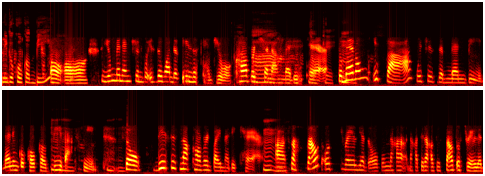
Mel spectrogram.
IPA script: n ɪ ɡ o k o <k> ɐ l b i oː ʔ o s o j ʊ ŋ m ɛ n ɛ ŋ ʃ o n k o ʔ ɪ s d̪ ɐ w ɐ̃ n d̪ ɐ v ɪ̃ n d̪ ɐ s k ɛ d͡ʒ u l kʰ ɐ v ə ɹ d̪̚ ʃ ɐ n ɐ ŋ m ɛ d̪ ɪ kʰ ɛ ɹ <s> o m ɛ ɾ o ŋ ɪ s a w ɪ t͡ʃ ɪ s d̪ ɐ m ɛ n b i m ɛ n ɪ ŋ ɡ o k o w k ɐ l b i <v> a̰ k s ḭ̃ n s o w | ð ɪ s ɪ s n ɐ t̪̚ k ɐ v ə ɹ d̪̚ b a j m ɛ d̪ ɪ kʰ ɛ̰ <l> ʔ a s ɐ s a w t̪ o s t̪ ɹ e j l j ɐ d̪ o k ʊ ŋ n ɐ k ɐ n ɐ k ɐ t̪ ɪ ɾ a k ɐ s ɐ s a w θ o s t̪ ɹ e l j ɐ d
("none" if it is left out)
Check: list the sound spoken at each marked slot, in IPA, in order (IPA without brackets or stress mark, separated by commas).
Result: k, s, v, ɹ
